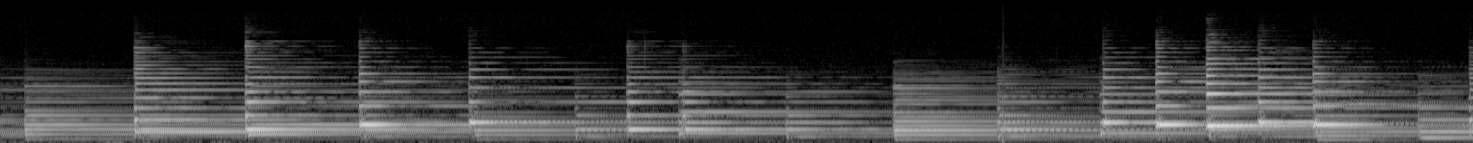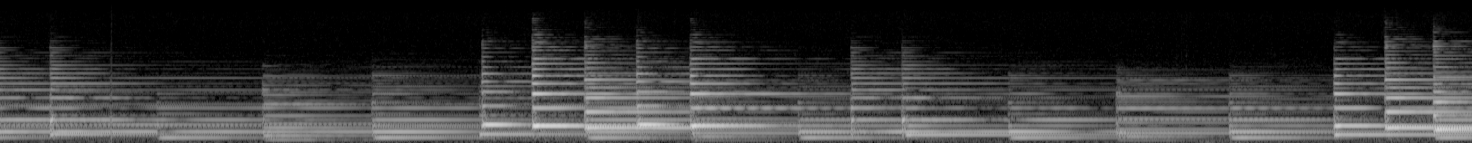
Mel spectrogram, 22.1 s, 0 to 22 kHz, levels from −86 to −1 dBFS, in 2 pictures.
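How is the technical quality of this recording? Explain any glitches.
Two brief glitches break the recording, at 7.52 s and 11.87 s. Each is heard as a sharp tick, the sound vanishing for about 7 ms and 8 ms respectively. These are blocks of digital silence: short runs of samples replaced by zeros, typically because the output buffer was not filled in time. The signal drops straight out and back with no fade, and the gap is too short to register as a hole.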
